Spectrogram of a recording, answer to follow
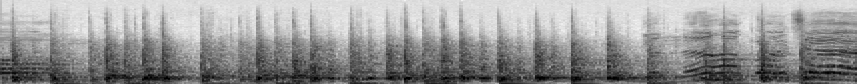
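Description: Several large frame drums (daf) beaten together in a steady rhythm, deep strokes about twice a second with sharper slaps between, under men's voices singing a Sufi hymn (ilahi); the singing swells into a new gliding line near the end.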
